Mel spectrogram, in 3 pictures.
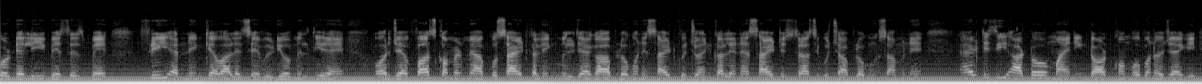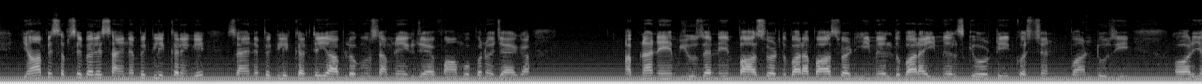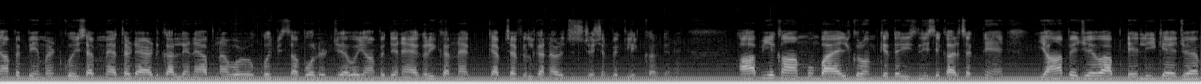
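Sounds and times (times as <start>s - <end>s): man talking: 0.0s - 17.6s, 18.3s - 36.0s
electrical mains hum: 0.0s - 36.0s.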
